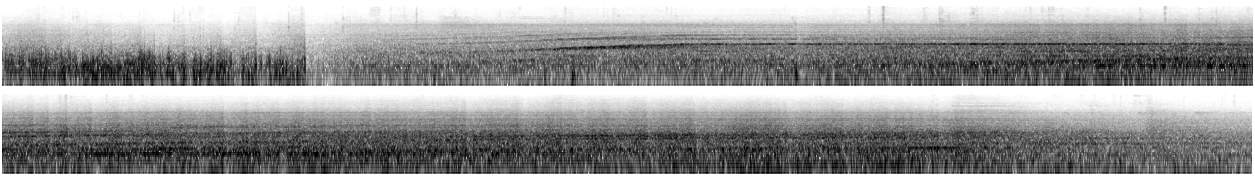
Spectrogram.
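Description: An electric S-Bahn train's drive whining, rising in pitch from about five seconds in and then holding steady as the train gathers speed, over a steady low rumble.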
